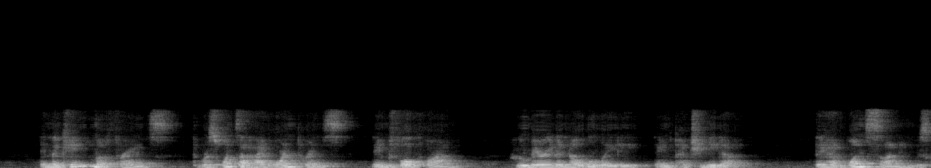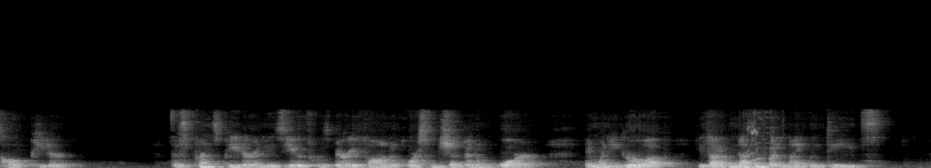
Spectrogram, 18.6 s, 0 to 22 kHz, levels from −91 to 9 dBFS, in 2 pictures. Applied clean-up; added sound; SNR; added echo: neural separator model SepFormer DNS4.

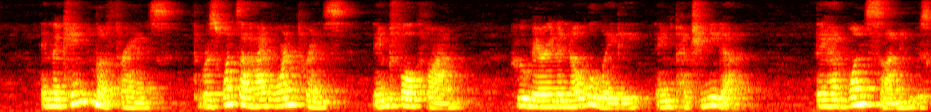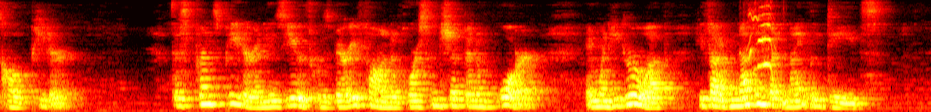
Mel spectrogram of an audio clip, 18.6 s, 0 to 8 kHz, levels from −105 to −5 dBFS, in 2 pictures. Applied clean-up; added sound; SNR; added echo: none; Dog; 9 dB; reverberation time 0.5 s.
